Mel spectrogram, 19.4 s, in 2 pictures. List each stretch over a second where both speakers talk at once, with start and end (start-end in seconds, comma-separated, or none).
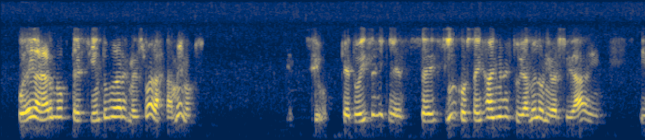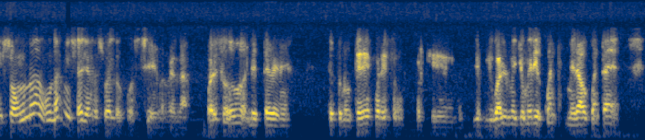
none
